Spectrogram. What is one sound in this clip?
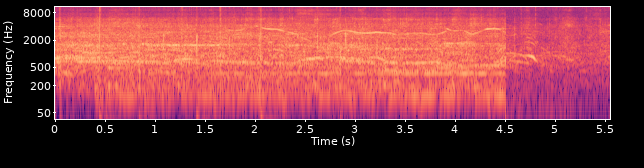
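A crowd cheers and shouts in a large outdoor arena.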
